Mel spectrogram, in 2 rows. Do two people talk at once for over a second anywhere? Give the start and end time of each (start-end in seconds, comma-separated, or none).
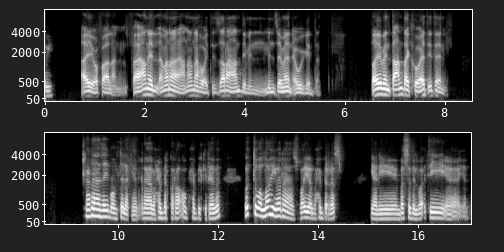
none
